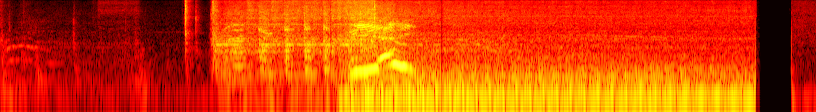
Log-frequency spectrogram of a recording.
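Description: A car engine is cranked by its starter for about a second, then catches and runs loudly with a deep, steady rumble. A voice cries out just as it fires, and the sound cuts off suddenly near the end.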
